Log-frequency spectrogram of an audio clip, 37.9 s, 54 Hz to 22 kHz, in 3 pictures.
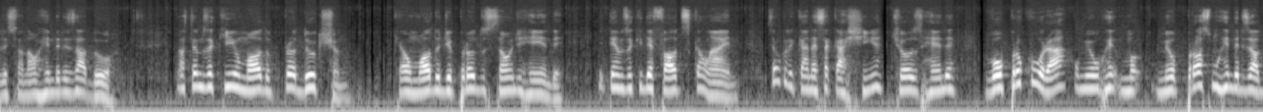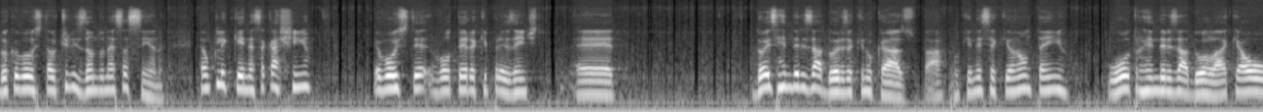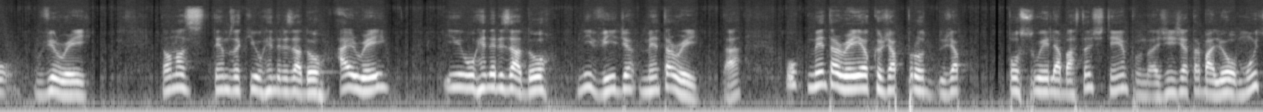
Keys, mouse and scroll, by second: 0.1 click, 16.4-17.3 drag, 22.4-22.8 drag, 28.8 click, 30.4 click.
